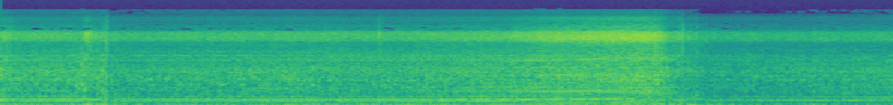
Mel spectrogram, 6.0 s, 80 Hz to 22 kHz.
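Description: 1998 BMW E39 540i's 4.4-litre V8 with a Reuter Motorsport exhaust, heard from inside the cabin while driving through a tunnel. The engine note rises slowly under throttle. About four and a half seconds in it drops away and quietens.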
